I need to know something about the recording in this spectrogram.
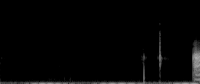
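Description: A quiet pause: faint room tone with two tiny, brief clicks about a second and a half in.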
